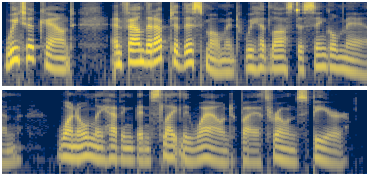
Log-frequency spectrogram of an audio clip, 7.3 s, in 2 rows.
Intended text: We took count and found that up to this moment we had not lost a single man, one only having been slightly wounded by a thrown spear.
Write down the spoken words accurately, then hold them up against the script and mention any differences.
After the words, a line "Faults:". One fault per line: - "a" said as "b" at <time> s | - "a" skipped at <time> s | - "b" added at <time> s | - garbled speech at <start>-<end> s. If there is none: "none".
We took count and found that up to this moment we had lost a single man, one only having been slightly wound by a thrown spear.
Faults:
- "not" skipped at 2.7 s
- "wounded" said as "wound" at 5.5 s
